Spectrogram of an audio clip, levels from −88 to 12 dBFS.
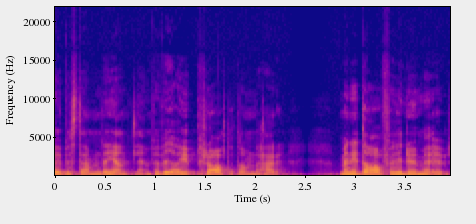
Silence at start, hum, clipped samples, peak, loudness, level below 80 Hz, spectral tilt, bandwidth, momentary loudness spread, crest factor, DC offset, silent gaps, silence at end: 0 s; none; under 0.1%; -6 dBFS; -23 LUFS; -42 dBFS; -6 dB/octave; 14.5 kHz; 10 LU; 16 dB; under 0.1%; none; 0 s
